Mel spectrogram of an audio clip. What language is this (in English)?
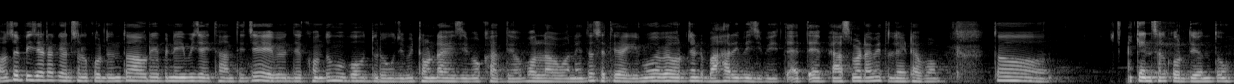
Odia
